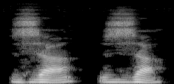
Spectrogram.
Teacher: زا کو آپ زور دے کر پڑھتے ہیں، سیٹی کی آواز کے ساتھ پڑھتے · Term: صفیریہ حروف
